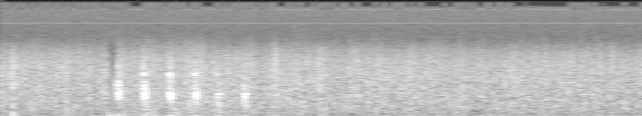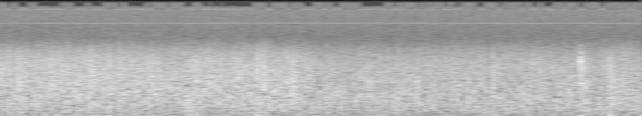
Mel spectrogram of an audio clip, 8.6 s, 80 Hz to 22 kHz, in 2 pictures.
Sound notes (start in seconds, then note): 0.8 knocking on door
